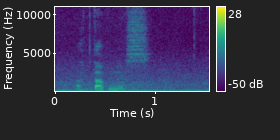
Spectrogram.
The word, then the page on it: atapnes: Aneityum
